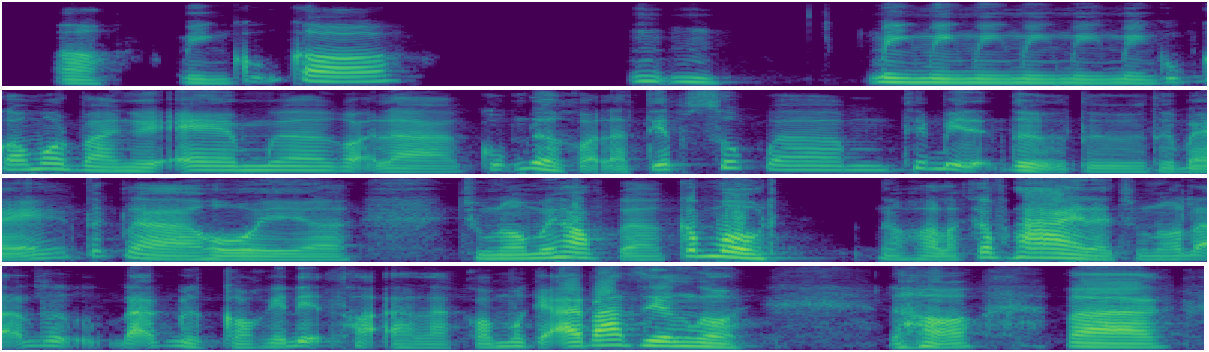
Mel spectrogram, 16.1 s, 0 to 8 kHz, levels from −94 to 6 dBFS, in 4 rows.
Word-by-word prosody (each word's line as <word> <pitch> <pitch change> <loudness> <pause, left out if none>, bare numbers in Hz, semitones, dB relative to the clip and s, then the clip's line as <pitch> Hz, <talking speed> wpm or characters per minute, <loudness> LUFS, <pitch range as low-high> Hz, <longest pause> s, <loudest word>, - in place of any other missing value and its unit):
Ờ, - - -4 0.3
mình 125 -1 -7
cũng - - -12
có, 175 0 +2 0.8
ừm, 180 -1 -6
ừm, 155 -2 -7 0.5
mình 145 -3 +1
mình 130 -1 0
mình 130 0 -3 0.2
mình 125 -1 -6
mình 120 -1 -6
cũng 140 - -12
có 170 - -1
một 190 -2 0
vài 130 -3 -1
người 125 -1 -2
em, 145 -1 0
ơ, 140 -1 -2
gọi 135 - -5
là, 100 -2 -2
cũng 170 +5 -9
được, - - +2
gọi - - -4
là, - - -4
tiếp 170 - -2
xúc, 230 +4 -6
ơ, 155 -2 -4 0.2
thiết 215 - -7
bị - - +1
điện - - -4
tử 130 -10 0
từ 100 -1 -8
từ 105 - -9
bé, 105 +10 -2
tức 205 0 -10
là 120 -3 +3
hồi, 110 -2 0
ờ, 100 0 -4 0.4
chúng 130 - -5
nó 130 - +3
mới 155 +4 +2
học, 170 -2 +5
ờ, 105 0 -4
cấp 215 - +2
1, 175 -8 +9 0.4
ờ, 110 - -8
hoặc 110 -1 -3
là 105 - -3
cấp 175 -1 -1
2 165 -6 +7
là 115 - -1
chúng 110 +1 -12
nó 115 - -4
đã 125 - -1
đ 165 - -9 0.2
đã - - +3
được 130 -7 -6
có 110 - -2
cái 125 - -4
điện - - -1
thoại - - -4
hoặc 110 - -4
là 105 - -6
có 115 - -4
một 140 +3 -4
cái - - +4
iPad 180 +5 +8
riêng 155 -3 +5
rồi. 125 -5 +4 0.5
Đó, - - +3 0.3
và 120 -3 +7
130 Hz, 265 wpm, -23 LUFS, 115-160 Hz, 0.8 s, 1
